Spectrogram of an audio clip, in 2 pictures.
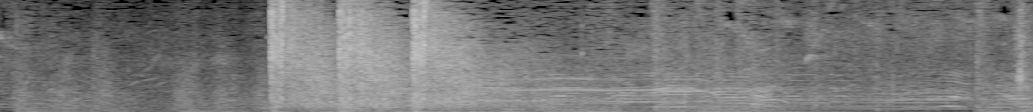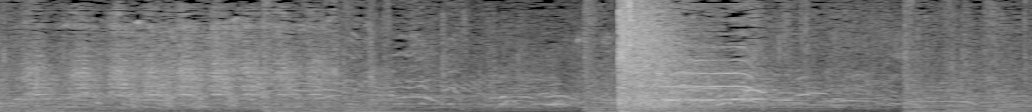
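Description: Film soundtrack mixing gunshots and people shouting under dramatic score music. The loudest, sharpest shots come about a second and a half in, again at two seconds, and near the end, with smaller cracks in between.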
